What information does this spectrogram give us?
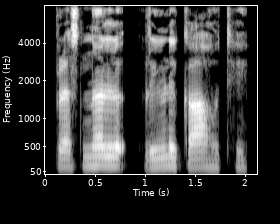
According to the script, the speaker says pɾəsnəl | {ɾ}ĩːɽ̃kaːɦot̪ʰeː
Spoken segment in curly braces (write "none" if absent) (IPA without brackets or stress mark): ɾ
